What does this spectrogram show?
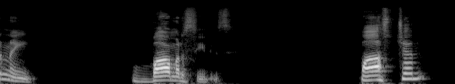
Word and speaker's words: Paschen: पास्चन, PASCHEN, पास्चन series.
